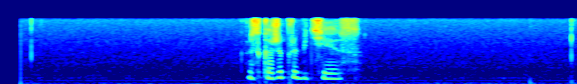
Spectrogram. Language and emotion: Russian, neutral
